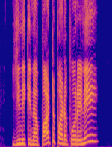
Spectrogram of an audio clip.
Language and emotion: Tamil, happy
